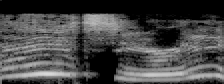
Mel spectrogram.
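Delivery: very high, put-on super-happy chirping voice. Speaker acting out greeting the voice assistant again, mock super happy. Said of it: "I'm pissed off about something".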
